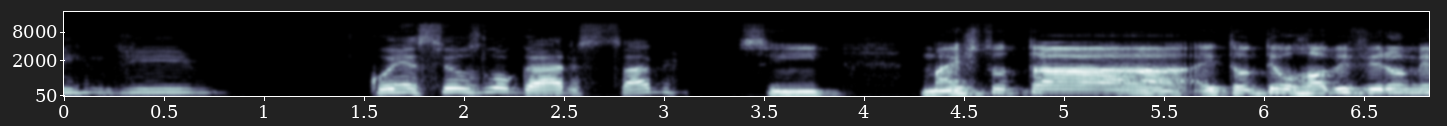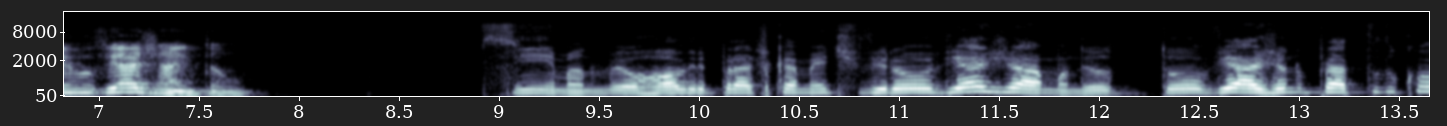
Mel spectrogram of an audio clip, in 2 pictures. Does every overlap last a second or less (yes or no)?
yes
